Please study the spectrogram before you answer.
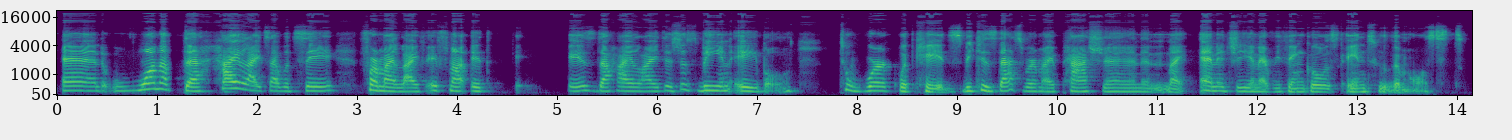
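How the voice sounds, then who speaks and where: A woman's voice: medium pitch, measured pace, vocal fry, a bit bright. Earnest woman from the Caribbean. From Caribbean, born in Guyana, raised in Barbados. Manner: gracious, earnest, laughs lightly between thoughts. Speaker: podcast guest. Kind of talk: personal storytelling in conversation.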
